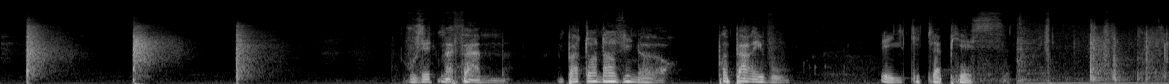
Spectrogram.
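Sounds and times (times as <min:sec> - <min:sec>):
slaps across the face: 0:00.2 - 0:02.9
speech: 0:04.1 - 0:08.0, 0:08.8 - 0:10.2.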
